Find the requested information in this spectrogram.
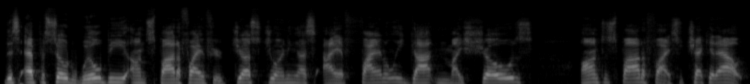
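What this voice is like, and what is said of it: Hoarse, strained voice. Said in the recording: “My voice is starting to go hoarse.”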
